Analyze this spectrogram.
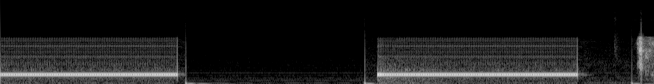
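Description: A home telephone rings twice, each steady electronic tone lasting about two seconds with a silent pause between, followed by a brief click as if the receiver is picked up. No one speaks.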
